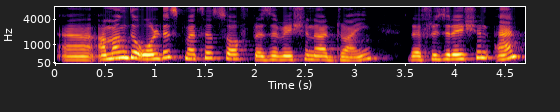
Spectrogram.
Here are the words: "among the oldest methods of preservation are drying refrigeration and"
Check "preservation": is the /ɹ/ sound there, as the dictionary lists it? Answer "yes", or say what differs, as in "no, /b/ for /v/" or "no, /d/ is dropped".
yes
